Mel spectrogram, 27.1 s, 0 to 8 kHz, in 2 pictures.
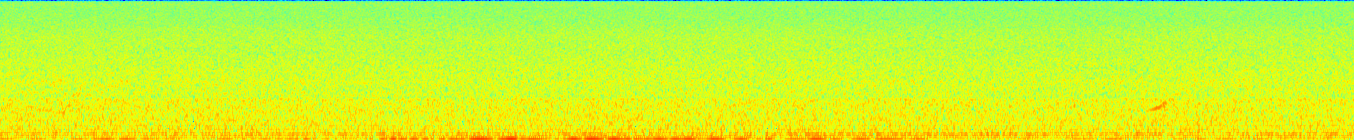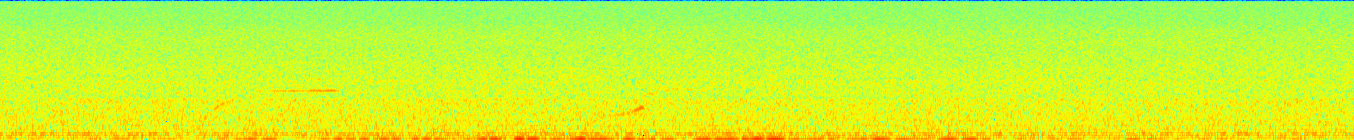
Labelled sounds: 16.3	16.9	humpback whale, 0.93 to 1.1 kHz

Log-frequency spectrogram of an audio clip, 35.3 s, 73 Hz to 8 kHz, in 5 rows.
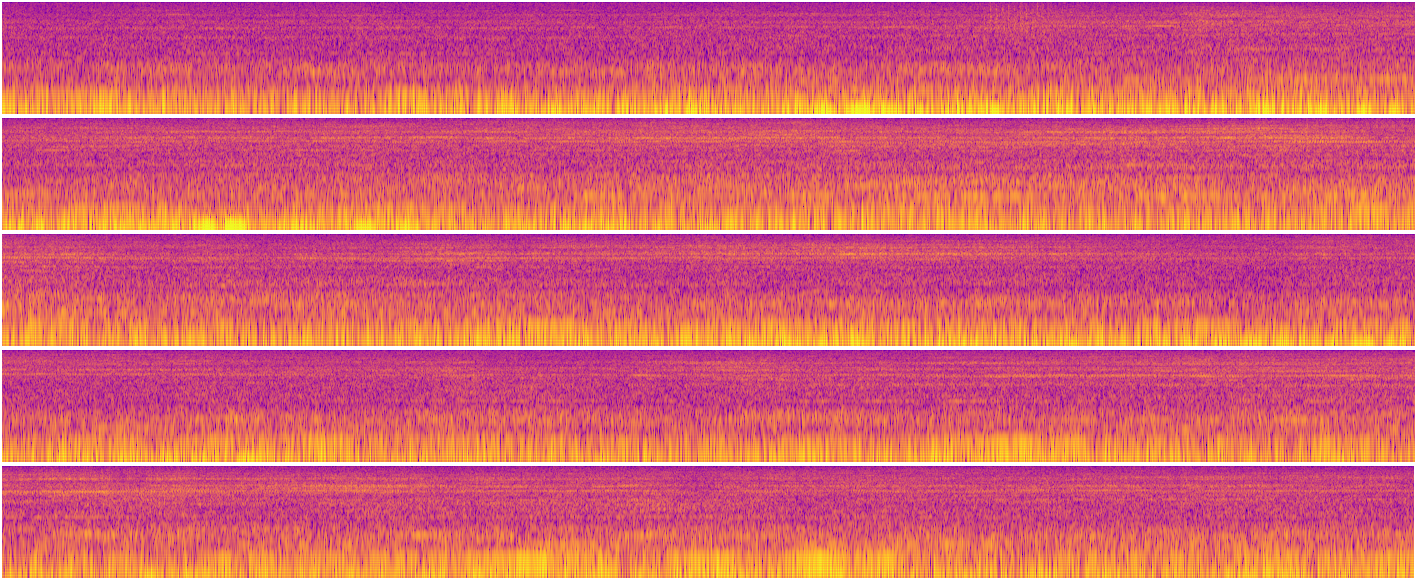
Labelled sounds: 11.4	11.6	vessel noise, 2.7 to 2.8 kHz
12.3	13.3	vessel noise, 2.6 to 3.7 kHz
19.1	19.4	vessel noise, 5.5 to 5.7 kHz
25.7	26.3	vessel noise, 2.5 to 4.7 kHz
29.8	30.0	vessel noise, 3.3 to 3.6 kHz
33.9	34.4	vessel noise, 4.8 to 5.1 kHz

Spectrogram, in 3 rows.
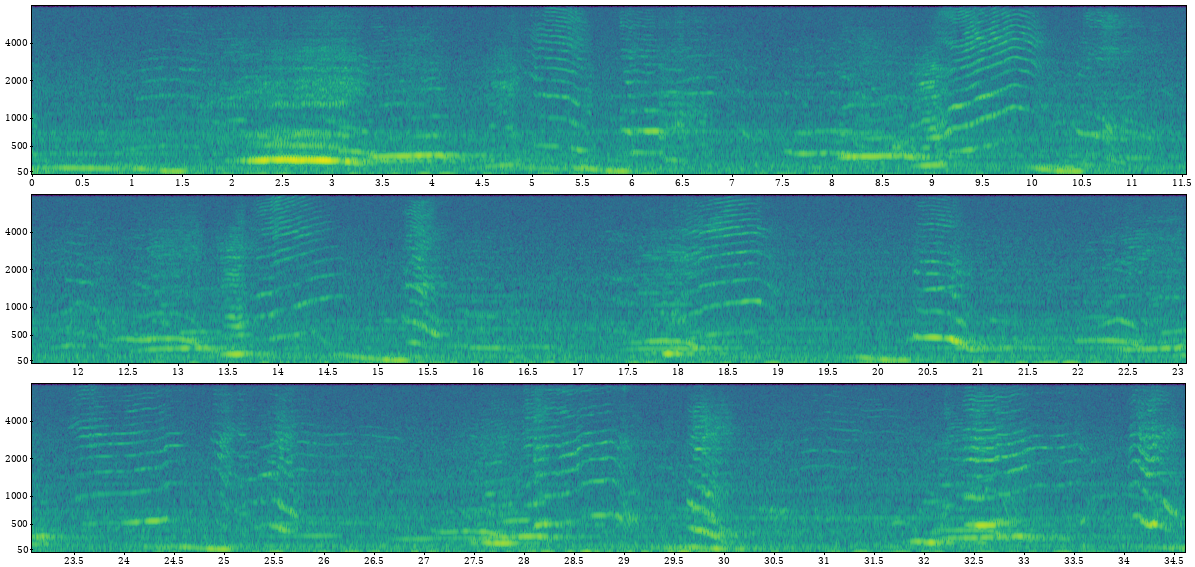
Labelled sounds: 1.0	1.7	humpback whale, 1.4 to 5.2 kHz
2.1	3.0	humpback whale, 1.2 to 2.6 kHz
4.6	6.9	humpback whale, 0.80 to 8.0 kHz
8.1	10.1	humpback whale, 0.80 to 7.5 kHz
10.5	12.2	humpback whale, 0.80 to 6.3 kHz
12.6	12.9	humpback whale, 0.80 to 1.6 kHz
13.4	14.7	humpback whale, 0.96 to 8.0 kHz
15.2	16.2	humpback whale, 0.80 to 7.2 kHz
17.6	18.9	humpback whale, 0.83 to 8.0 kHz
20.4	20.9	humpback whale, 0.86 to 7.5 kHz
22.1	22.7	humpback whale, 2.2 to 3.6 kHz
23.4	26.8	humpback whale, 0.93 to 7.5 kHz
28.0	29.0	humpback whale, 0.80 to 7.6 kHz
29.7	30.0	humpback whale, 0.93 to 4.3 kHz
30.8	31.8	humpback whale, 1.6 to 5.0 kHz
32.1	34.6	humpback whale, 0.86 to 6.9 kHz

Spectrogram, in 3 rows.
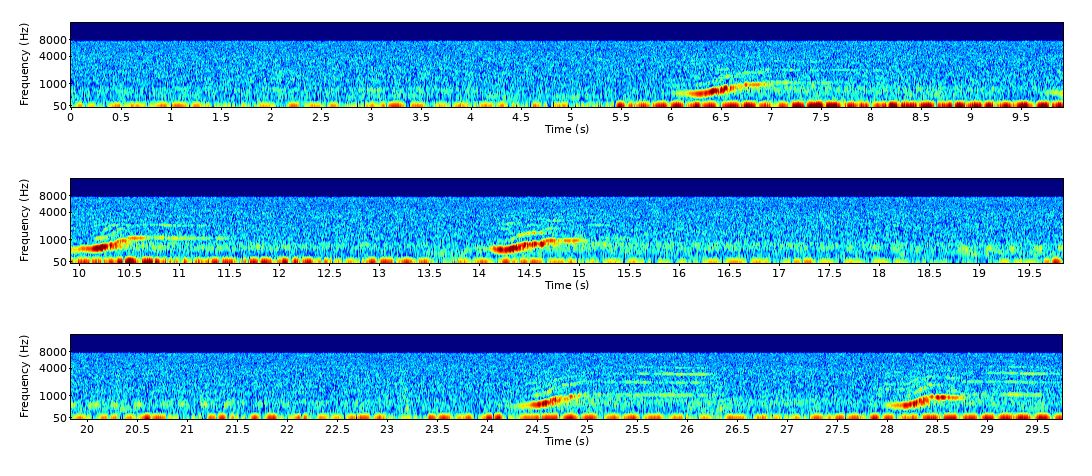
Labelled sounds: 6.2	7.3	humpback whale, 0.80 to 2.0 kHz
10.3	12.2	humpback whale, 0.80 to 2.3 kHz
14.3	15.3	humpback whale, 0.80 to 2.3 kHz
24.4	26.3	humpback whale, 0.80 to 4.2 kHz
27.8	29.6	humpback whale, 0.80 to 4.4 kHz

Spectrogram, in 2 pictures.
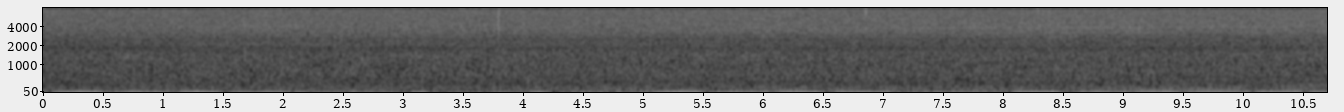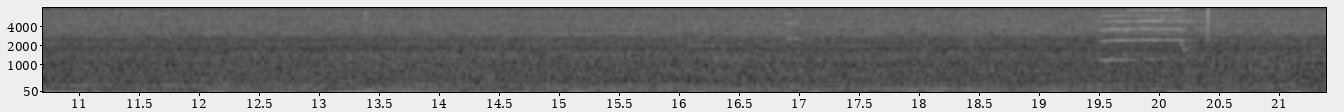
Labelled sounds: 10.0	15.0	vessel noise, 0 to 8.0 kHz

